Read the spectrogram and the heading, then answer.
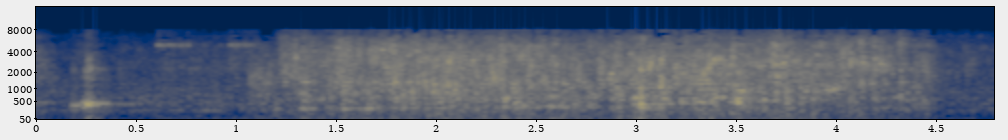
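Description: Water pours steadily into a container, a broad splashing rush that starts after a brief knock and continues for several seconds before cutting off, moderately loud.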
